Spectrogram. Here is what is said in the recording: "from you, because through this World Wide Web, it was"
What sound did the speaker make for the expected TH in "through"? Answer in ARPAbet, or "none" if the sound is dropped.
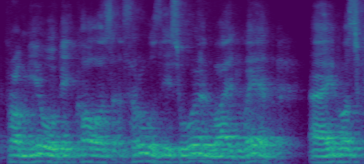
TH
